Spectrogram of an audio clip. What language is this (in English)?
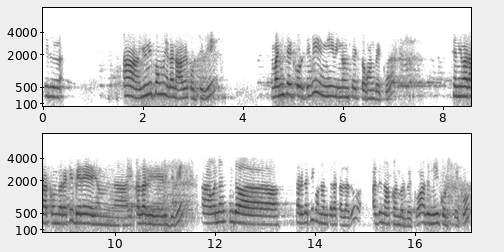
Kannada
